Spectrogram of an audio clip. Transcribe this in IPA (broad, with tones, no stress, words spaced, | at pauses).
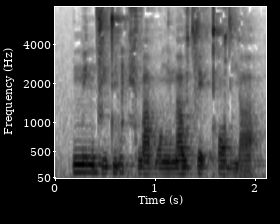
n̪i˦nd͡zi˧t̪ju˦ t͡ɕʰwa˧ bɔ˧ŋn̪a˦wt͡se˦ʔ kʰɔ˦d͡zja˨˦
